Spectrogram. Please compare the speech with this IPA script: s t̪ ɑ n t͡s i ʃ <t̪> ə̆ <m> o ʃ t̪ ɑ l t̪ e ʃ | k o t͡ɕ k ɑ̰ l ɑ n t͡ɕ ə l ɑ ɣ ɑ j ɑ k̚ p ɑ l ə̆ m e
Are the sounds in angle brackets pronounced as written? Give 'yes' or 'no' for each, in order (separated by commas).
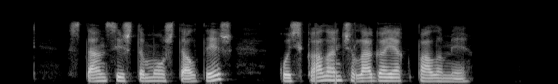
yes, yes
